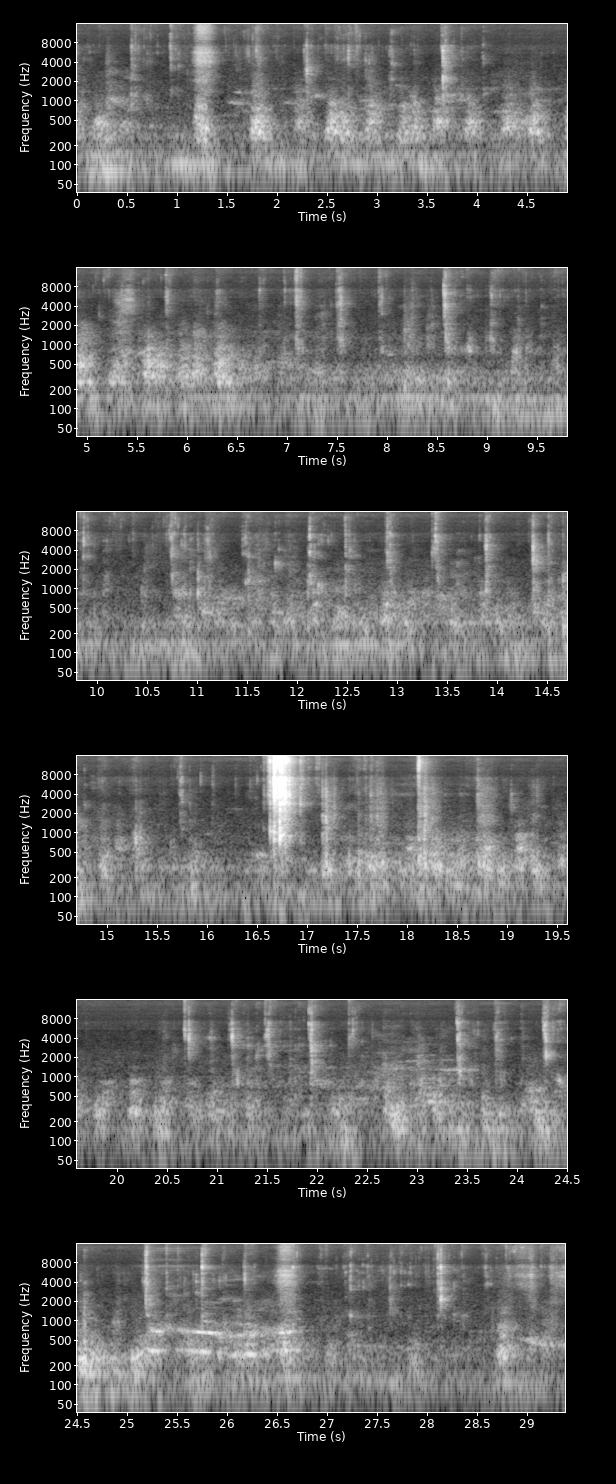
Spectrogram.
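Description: Close-up eating sounds: chewing, lip smacks and crunching of kerupuk crackers as a mouthful of rice and offal is eaten by hand, with one much louder sharp crack about halfway through.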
